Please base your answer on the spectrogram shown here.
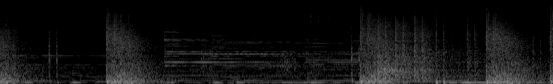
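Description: Bursts of gunfire in the colony game RimWorld, dense rattling volleys that stop, leave a humming gap, then resume in loud overlapping clusters with no talking.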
